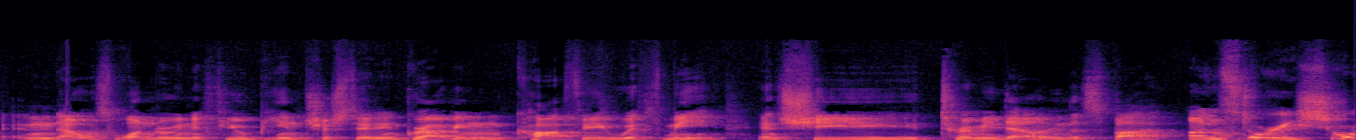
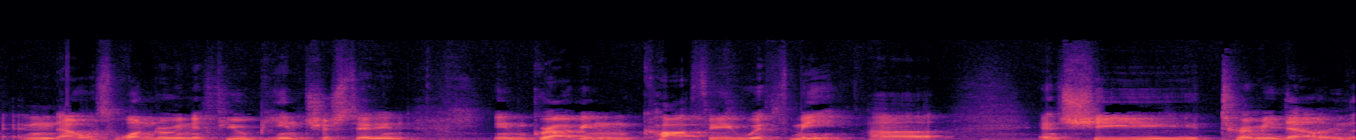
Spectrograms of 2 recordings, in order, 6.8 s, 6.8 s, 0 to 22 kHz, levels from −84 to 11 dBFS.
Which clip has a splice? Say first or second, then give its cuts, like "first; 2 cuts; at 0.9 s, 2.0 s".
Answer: first; 3 cuts; at 2.0 s, 3.6 s, 6.0 s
